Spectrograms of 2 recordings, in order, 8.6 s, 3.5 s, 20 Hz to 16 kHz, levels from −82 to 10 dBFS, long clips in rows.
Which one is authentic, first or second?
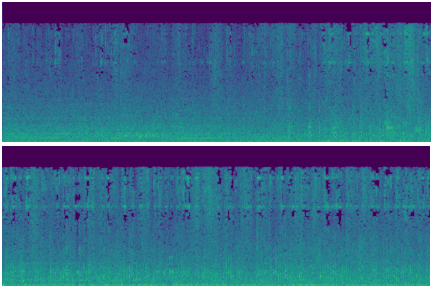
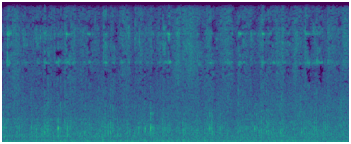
first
